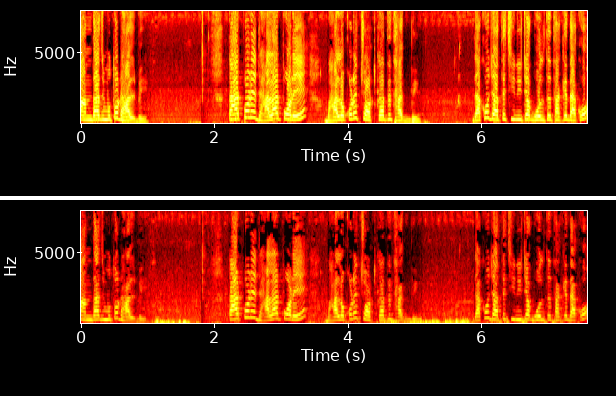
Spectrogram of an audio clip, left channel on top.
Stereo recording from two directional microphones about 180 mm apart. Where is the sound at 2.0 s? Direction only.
45° left (ahead or behind).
